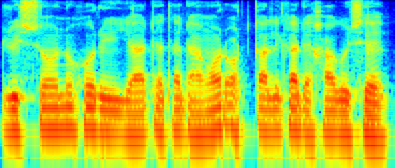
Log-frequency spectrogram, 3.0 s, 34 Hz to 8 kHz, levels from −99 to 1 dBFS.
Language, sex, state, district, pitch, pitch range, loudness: Assamese, male, Assam, Kamrup Metropolitan, 110 Hz, 100-115 Hz, -18 LUFS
